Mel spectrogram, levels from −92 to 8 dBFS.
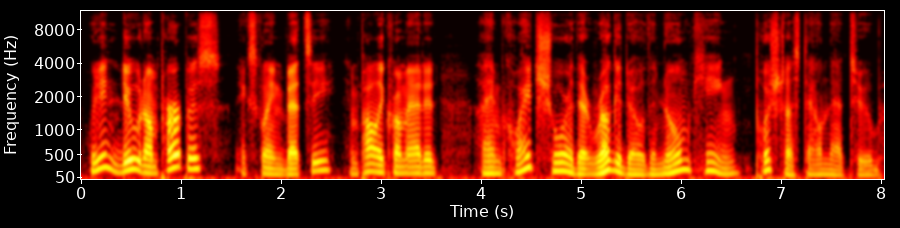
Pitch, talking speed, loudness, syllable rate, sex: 140 Hz, 185 wpm, -20 LUFS, 5.2 syllables/s, male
